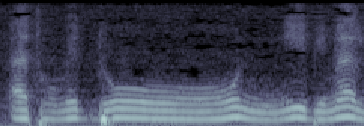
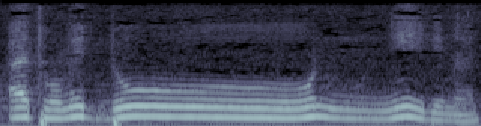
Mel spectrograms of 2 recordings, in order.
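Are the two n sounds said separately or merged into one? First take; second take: merged; merged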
